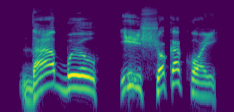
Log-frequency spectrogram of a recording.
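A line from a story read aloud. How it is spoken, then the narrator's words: Shouted in her face. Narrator (Russian): выкрикнул волк ей в лицо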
